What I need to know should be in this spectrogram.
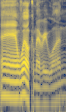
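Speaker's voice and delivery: booming, very loud voice. Welcoming everyone to the podcast, kind of loud. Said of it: "sorry, I'm kinda loud".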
